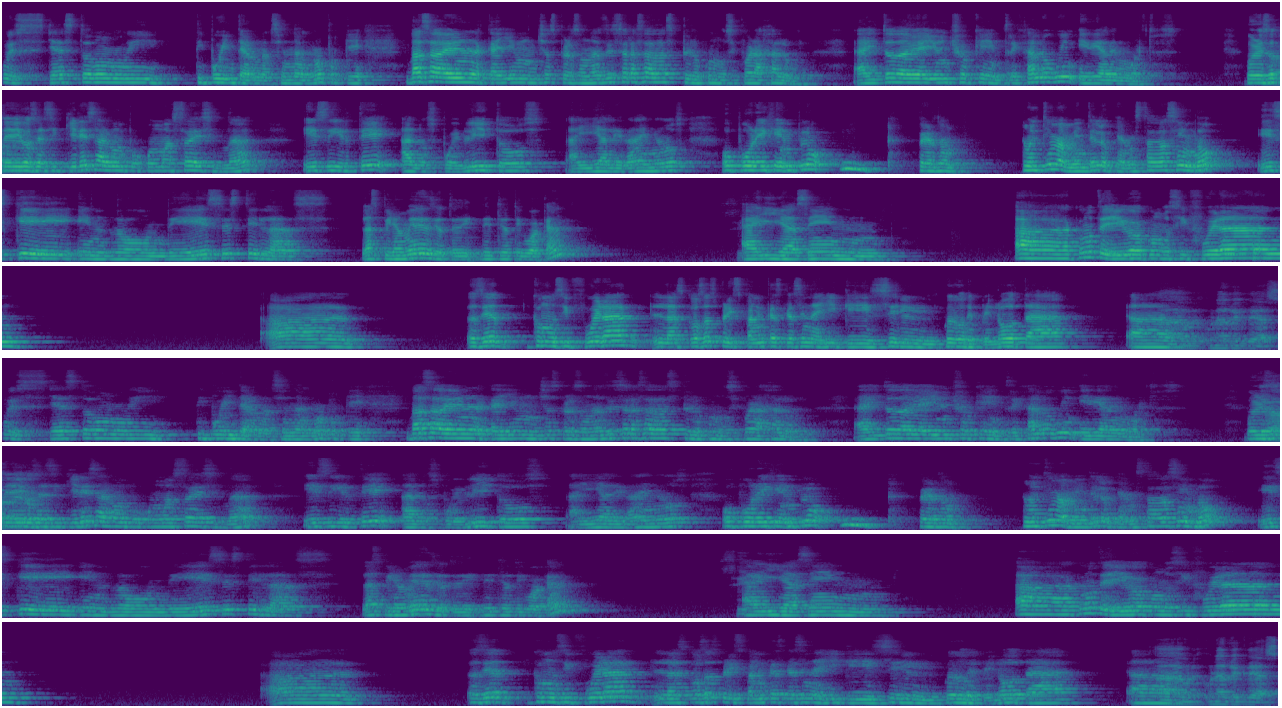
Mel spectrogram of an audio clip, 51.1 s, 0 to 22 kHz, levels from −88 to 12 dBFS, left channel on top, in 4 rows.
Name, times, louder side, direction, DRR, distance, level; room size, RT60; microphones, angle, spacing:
voice 1, 0.0-1.6 1.9-8.0 8.5-11.4 12.4-15.3 15.8-18.1 18.4-21.5 21.9-22.3 23.0-24.9 25.3-28.6 29.2-31.2 33.0-34.4 35.7-38.5 41.0-41.9 43.0-43.4 43.7-49.0 49.6-50.1, left 4 dB, 85° left, 6 dB, 0.4 m, -30 dB
voice 2, 12.4-13.1 32.9-33.1 49.8-51.1, right 3 dB, 65° right, 3 dB, 0.5 m, -41 dB
3.2 x 2.1 x 2.9 m, 0.78 s
head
